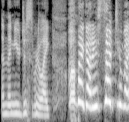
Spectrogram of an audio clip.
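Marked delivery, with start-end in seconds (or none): 1.4-2.6 freaked-out squeal, very high, shrill, loud, panicked. Retelling how the listener reacted after saying too much: imitating someone freaking out. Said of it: "started freaking out".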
